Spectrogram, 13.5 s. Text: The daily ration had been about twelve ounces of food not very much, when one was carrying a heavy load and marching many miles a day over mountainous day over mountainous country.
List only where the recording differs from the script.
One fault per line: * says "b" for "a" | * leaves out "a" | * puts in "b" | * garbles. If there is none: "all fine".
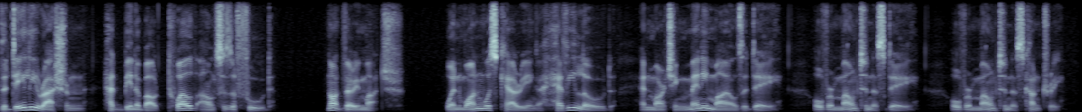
all fine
